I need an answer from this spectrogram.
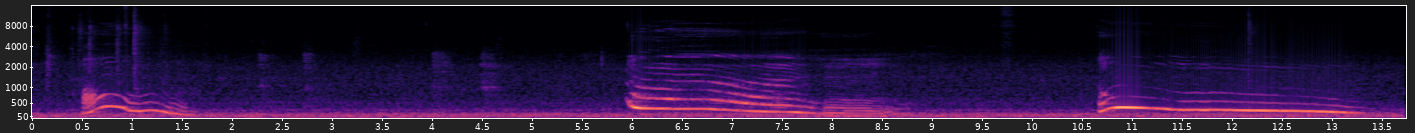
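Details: Pet husky answering a person's howls: a short wavering yowl, then two longer howls that begin high and slide slowly downward with a warbling quality, spaced about five seconds apart, with faint clicks and a low hum behind.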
